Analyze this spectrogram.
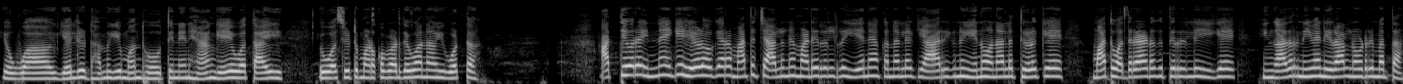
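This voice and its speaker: A woman voices a hot-tempered young village housewife from a comic cartoon, her voice pitched very high and her words tumbling out fast. She speaks with a North Karnataka Kannada accent and sounds squabbling and shrill. The recording is dry and close. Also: little pitch movement, fairly bright tone, no echo. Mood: bickering.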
